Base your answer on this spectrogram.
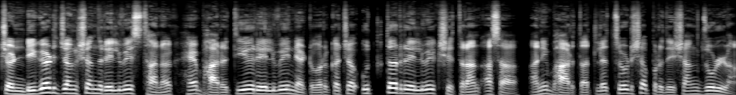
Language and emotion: Goan Konkani, neutral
